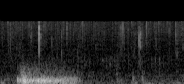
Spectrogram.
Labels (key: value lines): label: biophony, growl
recorder: SoundTrap 500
